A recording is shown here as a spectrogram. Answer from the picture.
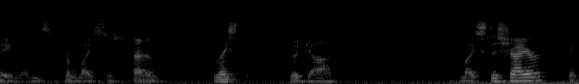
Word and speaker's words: Leicestershire: He's from good God, Leicestershire. I think it's Leicestershire? Leicestershire. That's a cheese, too. Yeah. Is it? I feel like they probably are just like, no, it's pronounced. It's Leicester.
